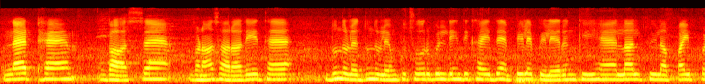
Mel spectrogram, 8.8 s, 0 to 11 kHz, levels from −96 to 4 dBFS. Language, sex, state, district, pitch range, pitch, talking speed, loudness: Hindi, female, Haryana, Jhajjar, 190-210 Hz, 200 Hz, 165 wpm, -16 LUFS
